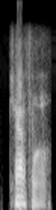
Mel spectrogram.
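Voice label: "café", American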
